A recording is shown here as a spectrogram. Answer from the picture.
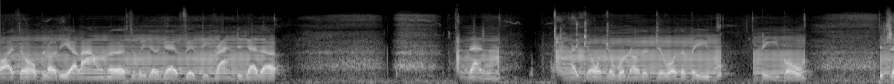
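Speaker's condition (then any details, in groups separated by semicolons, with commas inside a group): Laryngeal cancer with laryngectomy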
